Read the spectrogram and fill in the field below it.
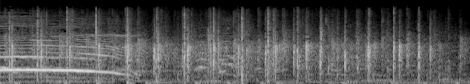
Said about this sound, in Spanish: Y esto no es un programa más de Pánico en el Núcleo porque estamos en las sextas jornadas de podcasting de Alicante. ¡Un aplauso!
